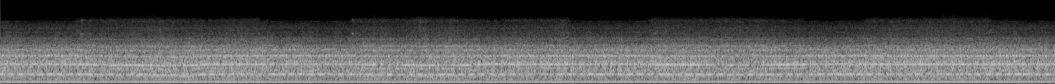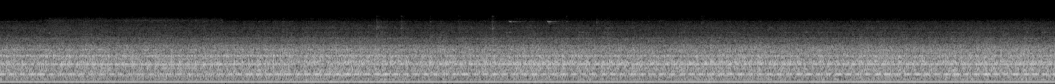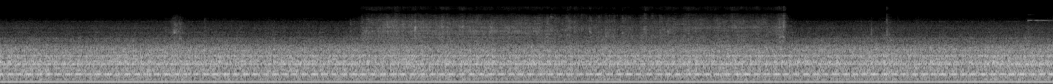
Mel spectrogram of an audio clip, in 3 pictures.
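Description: A 13x40 metal lathe running steadily under power with a constant whine, while a boring bar cuts a bevel into the inside edge of a bushing sleeve.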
